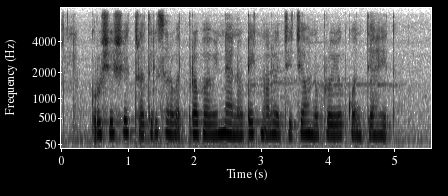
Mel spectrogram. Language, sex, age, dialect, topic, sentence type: Marathi, female, 25-30, Standard Marathi, agriculture, question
